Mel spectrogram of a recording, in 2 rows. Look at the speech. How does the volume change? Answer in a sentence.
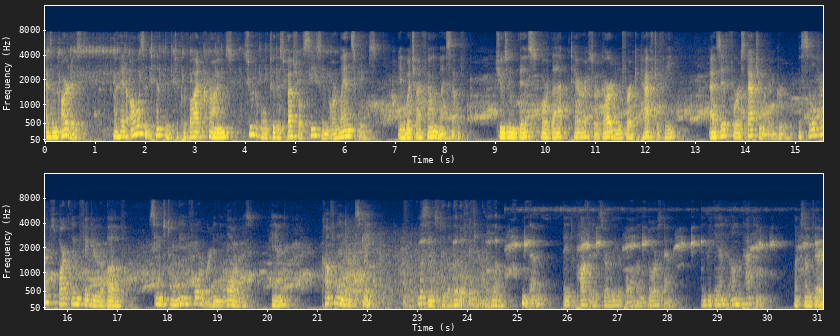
The loudness of the speech goes down.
